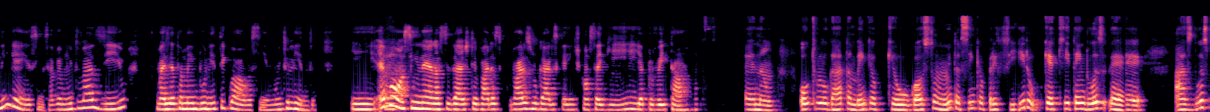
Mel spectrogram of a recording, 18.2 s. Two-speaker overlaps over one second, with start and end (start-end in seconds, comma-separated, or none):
none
